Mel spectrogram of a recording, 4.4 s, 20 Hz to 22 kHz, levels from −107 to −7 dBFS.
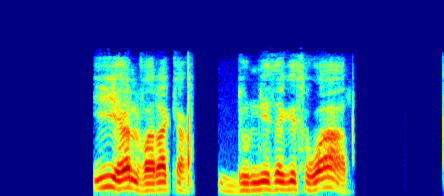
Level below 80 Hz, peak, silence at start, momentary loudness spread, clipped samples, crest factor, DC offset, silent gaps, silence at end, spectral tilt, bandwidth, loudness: -66 dBFS; -2 dBFS; 0.95 s; 14 LU; under 0.1%; 18 dB; under 0.1%; 1.96-2.18 s; 1 s; -5 dB/octave; 7 kHz; -18 LUFS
